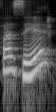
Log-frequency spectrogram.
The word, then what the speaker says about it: faz: Instead of 'fazer' we can say 'fazê'. (When did you start roller-skating?) (Have you been roller-skating long?) Some speakers will insert... 'Faiz', not 'faz'.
